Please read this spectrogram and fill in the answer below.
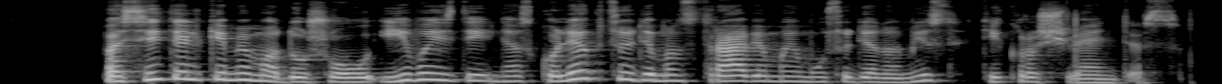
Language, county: Lithuanian, Vilnius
